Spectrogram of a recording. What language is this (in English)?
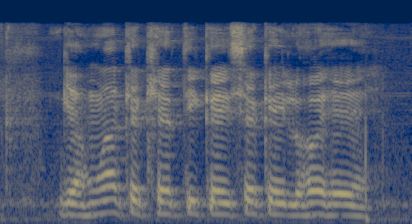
Magahi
